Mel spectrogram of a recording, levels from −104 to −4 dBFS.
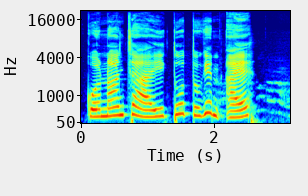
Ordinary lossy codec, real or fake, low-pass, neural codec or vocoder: none; real; none; none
